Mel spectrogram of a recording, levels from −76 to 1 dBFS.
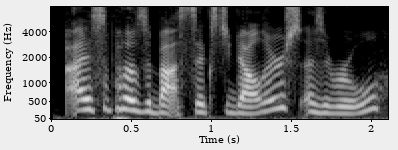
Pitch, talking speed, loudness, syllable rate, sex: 225 Hz, 230 wpm, -18 LUFS, 6.7 syllables/s, female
